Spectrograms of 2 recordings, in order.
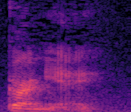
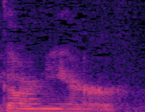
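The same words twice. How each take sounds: First: The final R sound is silent. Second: The final R sound is pronounced. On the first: The speaker calls it right. "But I think it's Garnier" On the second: The speaker calls it wrong. "it has an R at the end, so I always say Garnier"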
